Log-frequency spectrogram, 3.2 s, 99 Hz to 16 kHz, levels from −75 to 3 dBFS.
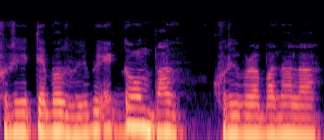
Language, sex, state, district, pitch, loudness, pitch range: Nagamese, male, Nagaland, Kohima, 125 Hz, -14 LUFS, 120-135 Hz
